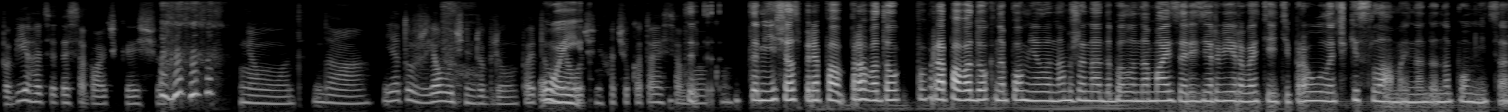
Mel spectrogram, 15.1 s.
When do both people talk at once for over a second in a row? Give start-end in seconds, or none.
none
